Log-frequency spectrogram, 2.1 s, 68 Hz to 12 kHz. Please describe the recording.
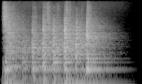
Glass Window Knocking 1
In a basement I recorded noises made with a big glass plate. Rattling, shaking, scraping on the floor, etc. Recorded in stereo with Rode NT4 in Zoom H4 Handy Recorder.
pane, plate, knocking, panel, window, room, glass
